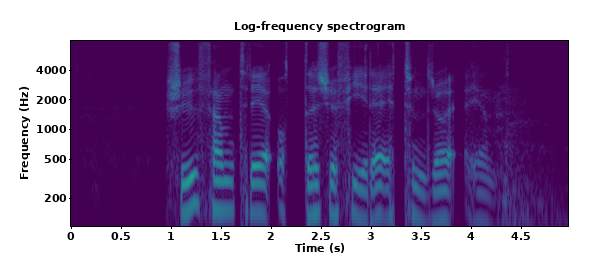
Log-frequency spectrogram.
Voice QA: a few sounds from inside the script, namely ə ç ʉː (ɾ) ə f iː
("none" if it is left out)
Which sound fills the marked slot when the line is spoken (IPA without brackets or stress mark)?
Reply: none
